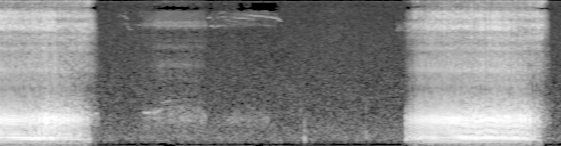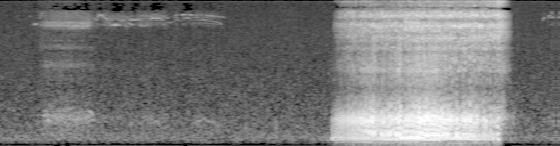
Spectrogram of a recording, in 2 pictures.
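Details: Snoring dog at night, loud rough buzzing snores lasting over a second, recurring about every four seconds, separated by faint soft exhalations in a quiet room.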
